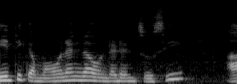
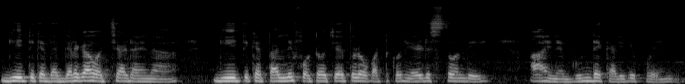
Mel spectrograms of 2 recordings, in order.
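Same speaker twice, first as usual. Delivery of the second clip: plain reading voice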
